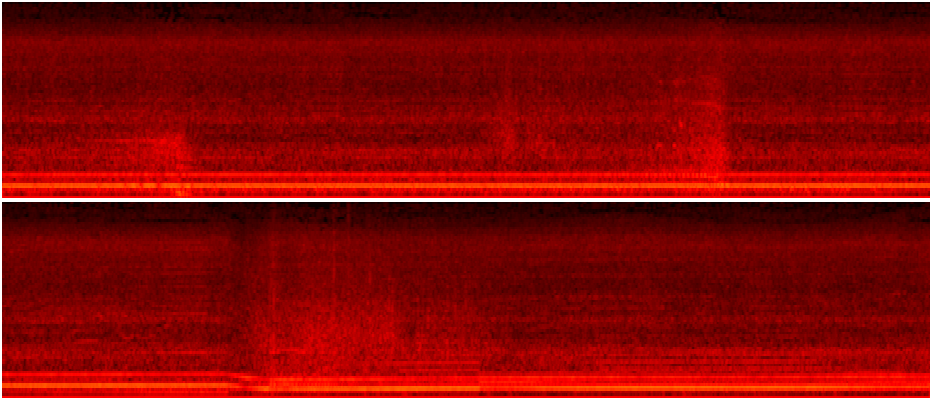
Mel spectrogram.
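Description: A quad bike engine drones while cruising at speed.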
